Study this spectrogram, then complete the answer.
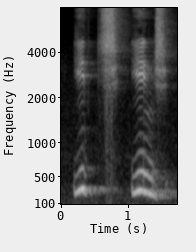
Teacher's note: நாவின் இடை நடு அன்னத்தின் இடைப்பகுதியை பொருந்துவதால் பிறக்கும் மெய்யெழுத்துக்கள்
